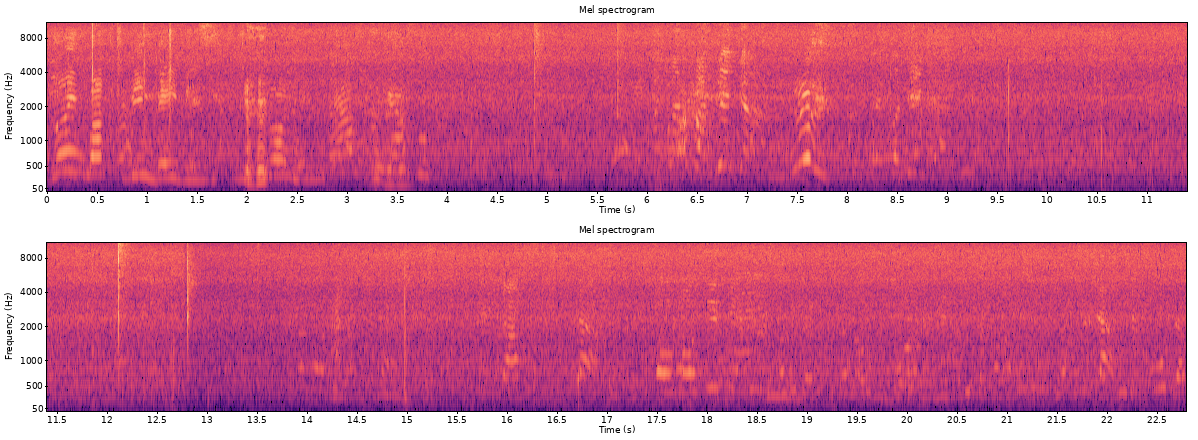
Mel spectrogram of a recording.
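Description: Several men and women talk and call out nearby, outdoors.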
